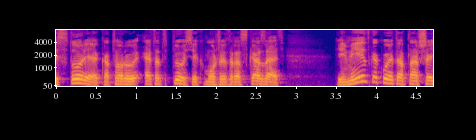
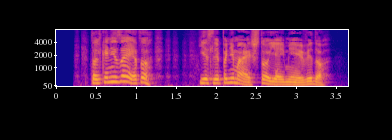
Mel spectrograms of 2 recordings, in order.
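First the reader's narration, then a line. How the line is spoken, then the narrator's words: Snorting shadow. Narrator (Russian): хмыкнула тень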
